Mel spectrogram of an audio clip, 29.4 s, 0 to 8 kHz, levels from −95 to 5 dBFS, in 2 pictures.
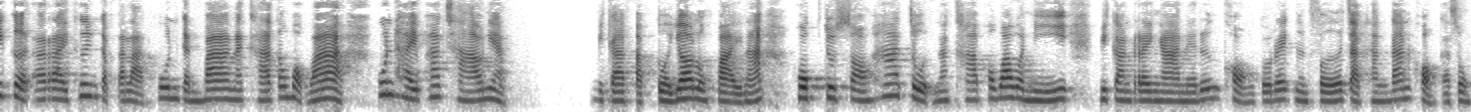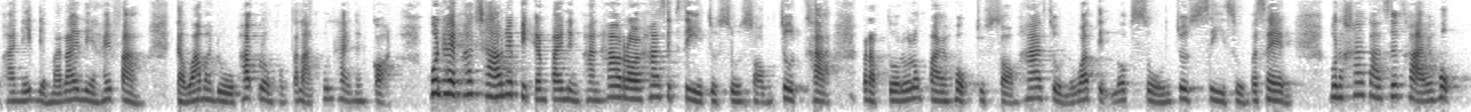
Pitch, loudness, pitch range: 225 Hz, -24 LUFS, 200-255 Hz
